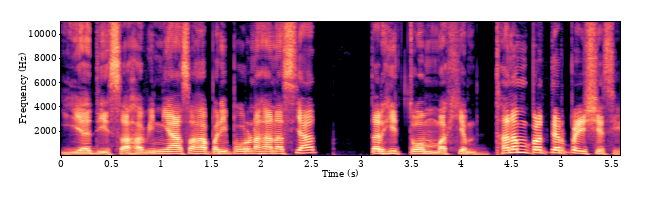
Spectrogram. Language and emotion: Sanskrit, angry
